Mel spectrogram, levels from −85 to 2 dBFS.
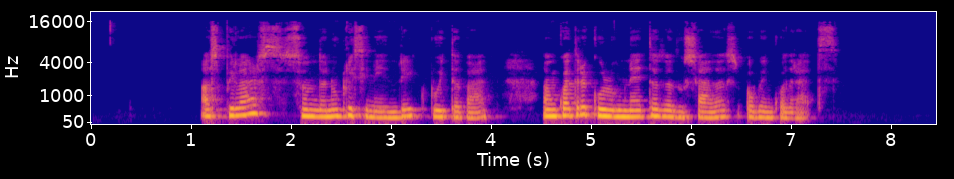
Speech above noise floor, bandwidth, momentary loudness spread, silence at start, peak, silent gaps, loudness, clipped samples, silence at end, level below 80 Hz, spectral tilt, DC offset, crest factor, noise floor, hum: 64 dB; 15 kHz; 12 LU; 1.1 s; -2 dBFS; none; -20 LUFS; under 0.1%; 1.05 s; -58 dBFS; -6.5 dB/octave; under 0.1%; 18 dB; -82 dBFS; none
